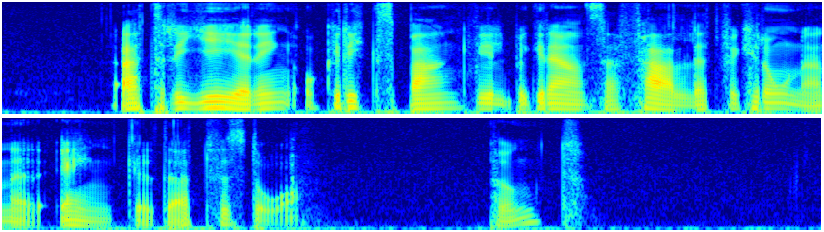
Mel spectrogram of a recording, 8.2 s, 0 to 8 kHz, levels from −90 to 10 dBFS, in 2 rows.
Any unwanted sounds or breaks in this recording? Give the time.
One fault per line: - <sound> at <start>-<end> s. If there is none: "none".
none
